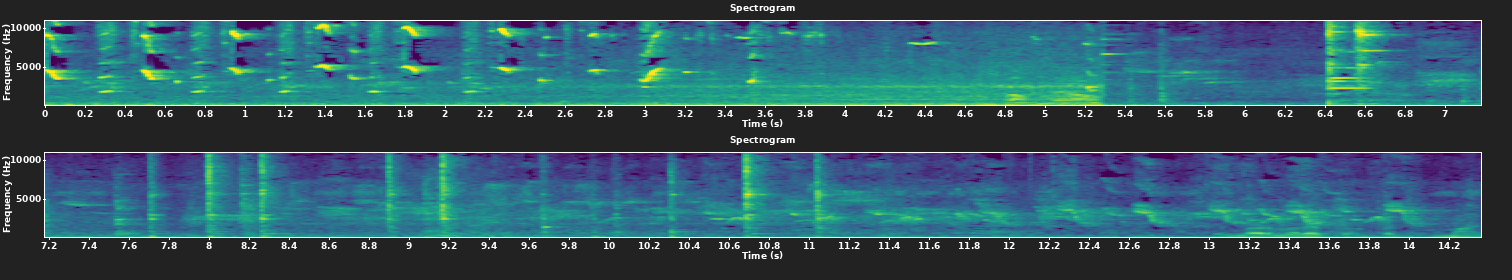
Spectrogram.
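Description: Small birds chirping rapidly over a steady low hum, which cuts off suddenly about five seconds in. After that come scattered sharp metal clinks of hand tools on an engine's cylinder head.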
